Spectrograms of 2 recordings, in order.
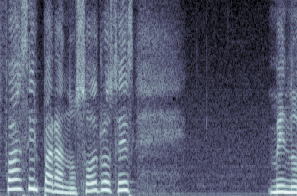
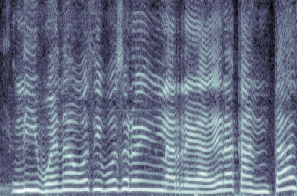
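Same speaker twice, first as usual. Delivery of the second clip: higher-pitched mock scorn; belittling; 5 semitones higher than usual. Relative mocking someone chosen to sing praises, belittling. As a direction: put the singer down in a raised pitch.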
